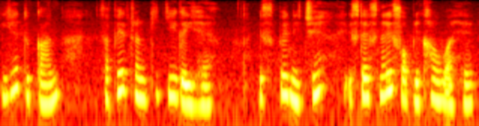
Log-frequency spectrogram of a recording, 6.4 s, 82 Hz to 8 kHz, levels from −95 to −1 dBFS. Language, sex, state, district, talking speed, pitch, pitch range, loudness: Hindi, female, Arunachal Pradesh, Lower Dibang Valley, 140 wpm, 230 Hz, 200-255 Hz, -17 LUFS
